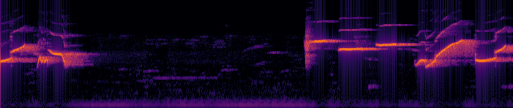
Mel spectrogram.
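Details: Kacer, a white-rumped shama, singing to provoke rival shamas: a short whistled phrase, a long silent gap with low hum, then sliding and rising whistled notes ending in an upward sweep.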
